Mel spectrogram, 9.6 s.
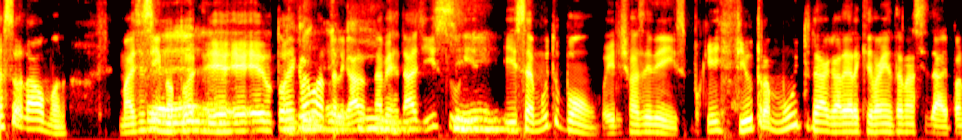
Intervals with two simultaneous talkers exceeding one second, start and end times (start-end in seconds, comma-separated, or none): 1.5-5.2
